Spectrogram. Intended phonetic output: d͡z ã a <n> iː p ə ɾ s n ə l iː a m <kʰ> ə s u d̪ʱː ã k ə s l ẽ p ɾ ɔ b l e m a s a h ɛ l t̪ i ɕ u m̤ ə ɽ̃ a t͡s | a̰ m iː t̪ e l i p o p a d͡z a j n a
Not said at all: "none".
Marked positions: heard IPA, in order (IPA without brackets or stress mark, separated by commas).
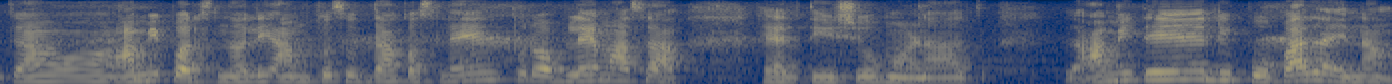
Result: m, k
